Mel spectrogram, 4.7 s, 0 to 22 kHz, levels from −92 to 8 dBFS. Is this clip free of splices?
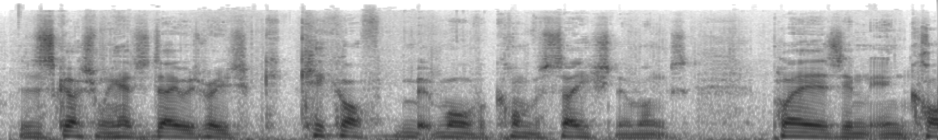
yes; 0 cuts

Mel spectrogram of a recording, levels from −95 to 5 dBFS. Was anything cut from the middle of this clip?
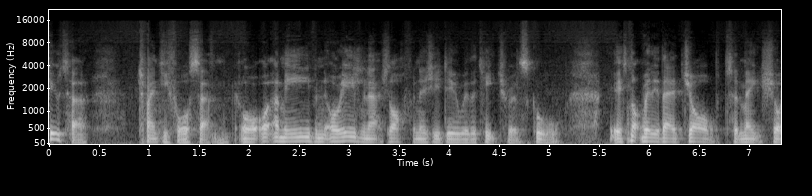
yes; 2 cuts; at 3.4 s, 5.5 s

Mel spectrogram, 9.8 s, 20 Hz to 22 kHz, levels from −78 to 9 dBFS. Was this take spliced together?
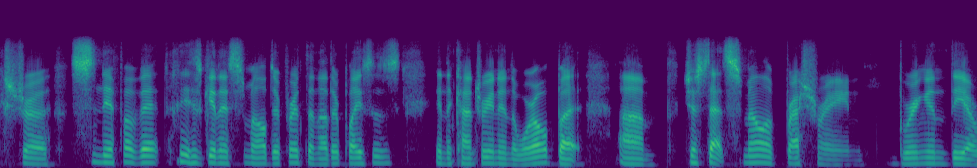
yes; 1 cut; at 6.7 s

